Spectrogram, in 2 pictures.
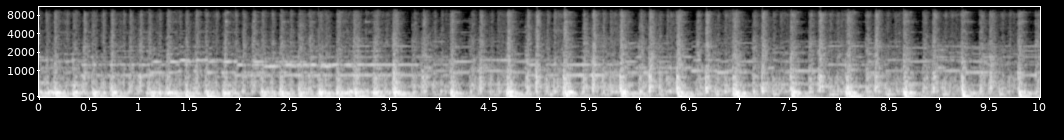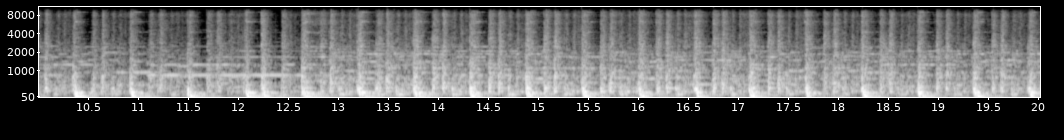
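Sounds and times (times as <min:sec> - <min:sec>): drums beaten with sticks: 0:00.0 - 0:20.0.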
